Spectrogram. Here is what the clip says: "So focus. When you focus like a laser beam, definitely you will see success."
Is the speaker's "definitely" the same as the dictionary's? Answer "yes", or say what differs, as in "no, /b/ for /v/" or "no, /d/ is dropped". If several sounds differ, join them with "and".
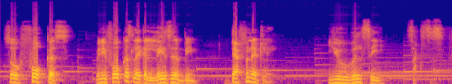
yes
